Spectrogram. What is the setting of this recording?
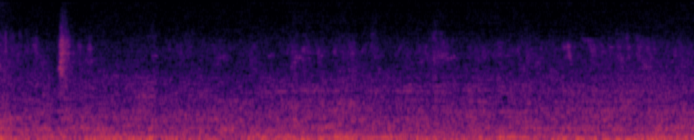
residential area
